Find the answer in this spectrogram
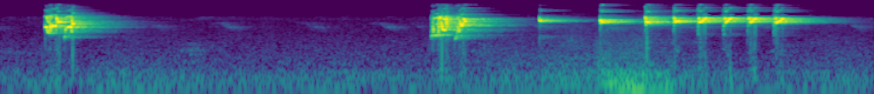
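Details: Lovebird calling to a rival, a lure of the long 'ngekek' type: two harsh isolated chirps, then a brief pause and a fast run of about six shrill, clipped notes chattering together.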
